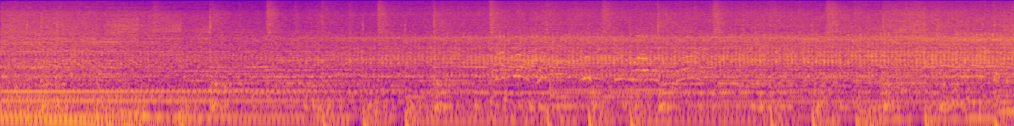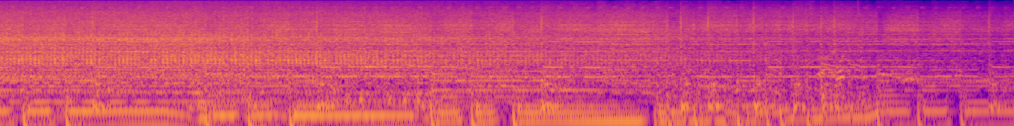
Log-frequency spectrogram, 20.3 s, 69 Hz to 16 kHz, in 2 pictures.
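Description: A 1979 Triumph Spitfire's freshly swapped engine running just after it starts, heard under background music.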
